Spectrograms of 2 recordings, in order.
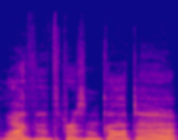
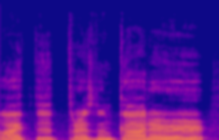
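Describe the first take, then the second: First: It is said in a non-American accent. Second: It is said in an American accent.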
